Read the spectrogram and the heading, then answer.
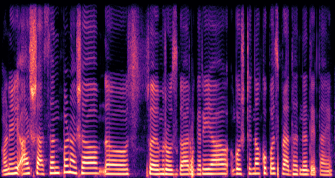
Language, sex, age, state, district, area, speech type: Marathi, female, 45-60, Maharashtra, Pune, urban, spontaneous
